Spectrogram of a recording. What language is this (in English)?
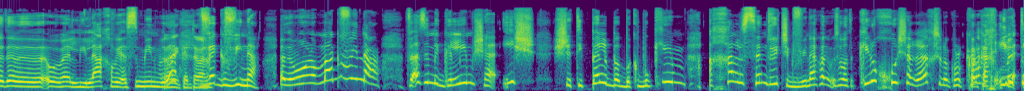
Hebrew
